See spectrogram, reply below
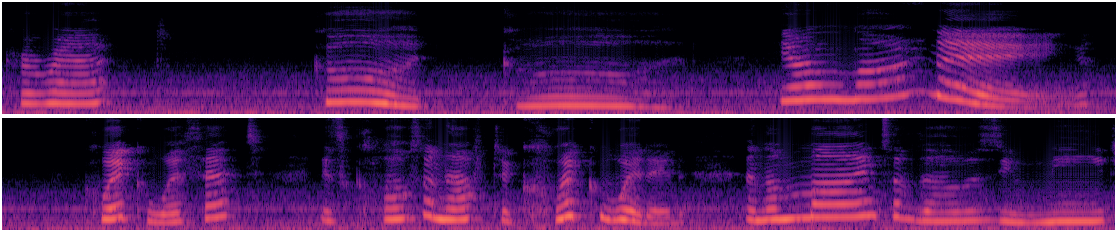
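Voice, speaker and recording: A woman acts as the condescending, menacing lead technician of a shady robot company in a scripted ASMR roleplay monologue. Her voice is high-pitched yet warm, and she speaks unhurriedly, theatrically, and patronizingly, with deliberate dramatic pauses over faint noise.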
